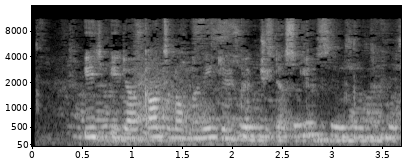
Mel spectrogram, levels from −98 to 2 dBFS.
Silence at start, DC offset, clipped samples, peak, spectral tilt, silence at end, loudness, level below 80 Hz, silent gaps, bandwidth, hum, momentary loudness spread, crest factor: 0.35 s; under 0.1%; under 0.1%; -8 dBFS; -5 dB/octave; 0 s; -24 LUFS; -50 dBFS; none; 11.5 kHz; none; 5 LU; 16 dB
